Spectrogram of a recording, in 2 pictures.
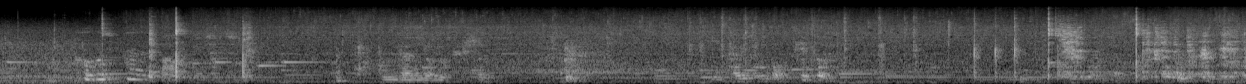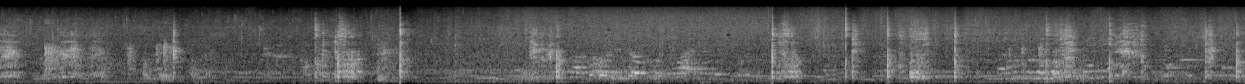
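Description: Food sizzles faintly in a hot wok.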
